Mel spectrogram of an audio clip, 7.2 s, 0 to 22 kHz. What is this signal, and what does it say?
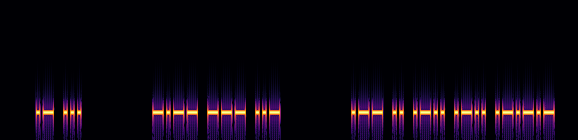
Morse code, heard as a keyed tone, about 28 wpm, 700 Hz. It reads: AS YOU WILL.
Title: 3x Word-Spacing - Sentences from Top 100 Words - 28wpm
